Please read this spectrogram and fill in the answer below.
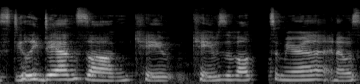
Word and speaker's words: Altamira: Altamira. Yeah, Altamira. yeah. I always pronounce it wrong in my head, but It's okay.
